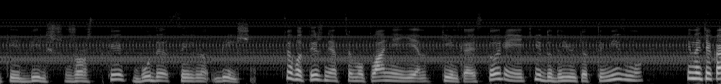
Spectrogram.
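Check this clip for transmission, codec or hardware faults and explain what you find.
One fault runs through the whole speech clip: timecode bleed. Linear timecode at 30 frames per second leaks in from a neighbouring track or cable. Its square wave flips between roughly 1 and 2 kHz, about 15 dB below the speech, producing a steady chirping warble. Unlike a fixed whistle or mains hum, it alternates between two pitches in a regular frame-rate rhythm.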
